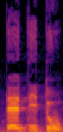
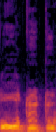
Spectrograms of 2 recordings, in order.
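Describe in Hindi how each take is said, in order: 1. अक्षरों का उच्चारण हल्का और पतला होता है। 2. अक्षरों का उच्चारण भारी और मोटा होता है। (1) "পাতলাভাবে" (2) "মোটাভাবে না"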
